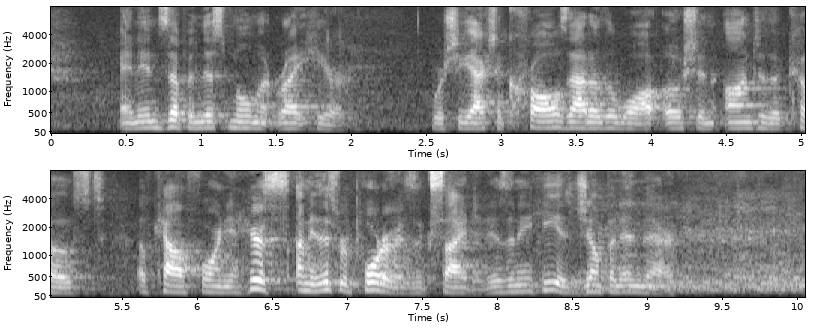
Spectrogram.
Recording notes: Each week is presented live at Imago Dei’s Refuge in Portland, Oregon.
